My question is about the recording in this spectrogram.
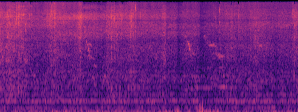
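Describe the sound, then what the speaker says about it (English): Honeybees swarm throughout a tree on a farm, a dense, steady drone of many wings with individual bees buzzing past close by, loud and continuous with no talking. "The whole tree is buzzing."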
